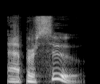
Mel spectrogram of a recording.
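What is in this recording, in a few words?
"apercu", British English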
